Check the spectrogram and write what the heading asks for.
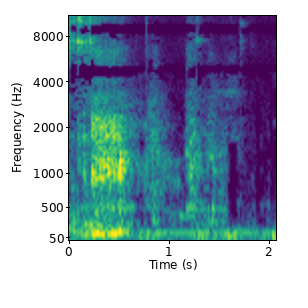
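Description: A dog making a short, breathy sound in the first half second, then faint movement sounds that fade toward quiet.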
